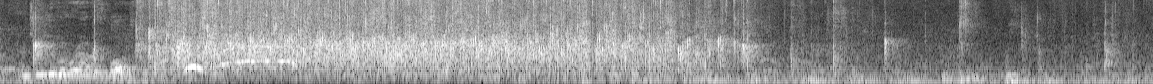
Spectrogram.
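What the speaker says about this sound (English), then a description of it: "Would you give them a round of applause?" An audience at a senior chapel ceremony breaks into loud, sustained applause that fills the room, then thins to scattered claps before fading.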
